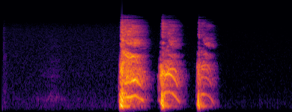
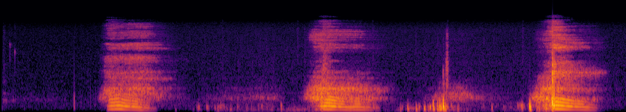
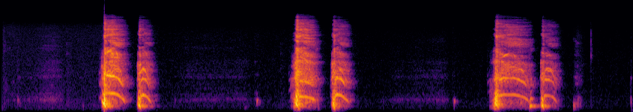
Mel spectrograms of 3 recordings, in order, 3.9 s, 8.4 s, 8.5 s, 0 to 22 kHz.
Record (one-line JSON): {"cough_length": "3.9 s", "cough_amplitude": 26057, "cough_signal_mean_std_ratio": 0.3, "exhalation_length": "8.4 s", "exhalation_amplitude": 27074, "exhalation_signal_mean_std_ratio": 0.39, "three_cough_length": "8.5 s", "three_cough_amplitude": 29204, "three_cough_signal_mean_std_ratio": 0.29, "survey_phase": "beta (2021-08-13 to 2022-03-07)", "age": "18-44", "gender": "Male", "wearing_mask": "No", "symptom_cough_any": true, "symptom_runny_or_blocked_nose": true, "symptom_shortness_of_breath": true, "symptom_sore_throat": true, "symptom_fatigue": true, "symptom_fever_high_temperature": true, "symptom_headache": true, "symptom_change_to_sense_of_smell_or_taste": true, "symptom_loss_of_taste": true, "smoker_status": "Ex-smoker", "respiratory_condition_asthma": false, "respiratory_condition_other": false, "recruitment_source": "Test and Trace", "submission_delay": "2 days", "covid_test_result": "Positive", "covid_test_method": "RT-qPCR", "covid_ct_value": 23.4, "covid_ct_gene": "ORF1ab gene", "covid_ct_mean": 23.8, "covid_viral_load": "15000 copies/ml", "covid_viral_load_category": "Low viral load (10K-1M copies/ml)"}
